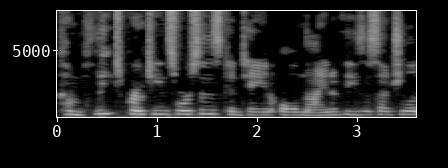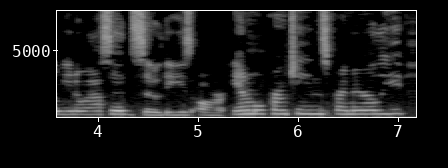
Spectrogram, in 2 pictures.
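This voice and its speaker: Husky woman lecturing, losing her voice. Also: on the high side, normal speed, few pauses, darkish tone. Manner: explanatory, apologetic about her voice. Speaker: instructor. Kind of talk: recorded lecture over slides.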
